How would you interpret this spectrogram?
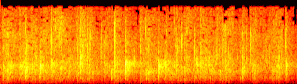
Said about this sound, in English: Go ahead and give the Lord a good hand clap. Come on.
